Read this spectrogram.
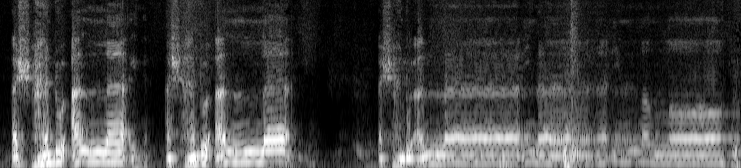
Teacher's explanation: Terkadang kita juga pernah mendengar ketika melafadzkan asyhadu alla ilaha illallah dan asyhadu alla ilaha illallah, itu ada aja yang seperti ini, asyhadu alla, nun matinya tidak dimasukkan ke lam, itu salah besar. Harusnya langsung nun mati dimasukkan ke lam. Jadi suara nunnya tidak ada, masuk ke huruf lam. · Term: idgham bila guna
